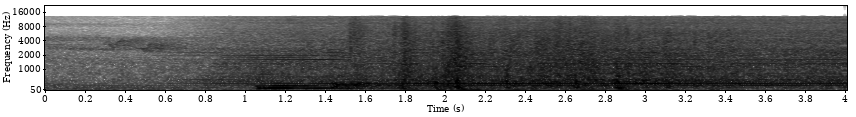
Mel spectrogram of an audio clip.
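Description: A chainsaw buzzes as it cuts into wood.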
